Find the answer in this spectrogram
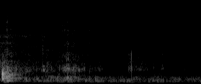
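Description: Faint handling noise as a cardboard coin folder is picked up and moved, with soft rustling and a few light taps.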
